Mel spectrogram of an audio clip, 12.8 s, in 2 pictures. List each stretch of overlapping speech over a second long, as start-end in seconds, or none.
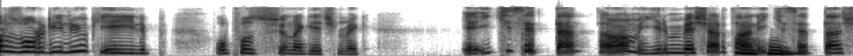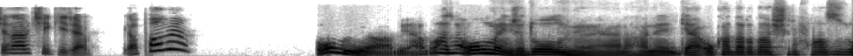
none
